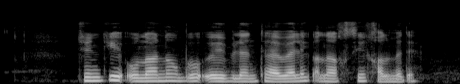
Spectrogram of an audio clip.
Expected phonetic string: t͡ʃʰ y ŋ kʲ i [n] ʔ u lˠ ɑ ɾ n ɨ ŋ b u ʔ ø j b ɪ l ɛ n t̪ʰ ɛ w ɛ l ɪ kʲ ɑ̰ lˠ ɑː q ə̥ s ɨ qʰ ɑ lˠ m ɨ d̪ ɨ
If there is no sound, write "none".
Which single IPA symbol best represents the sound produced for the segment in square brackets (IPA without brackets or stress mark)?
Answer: none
